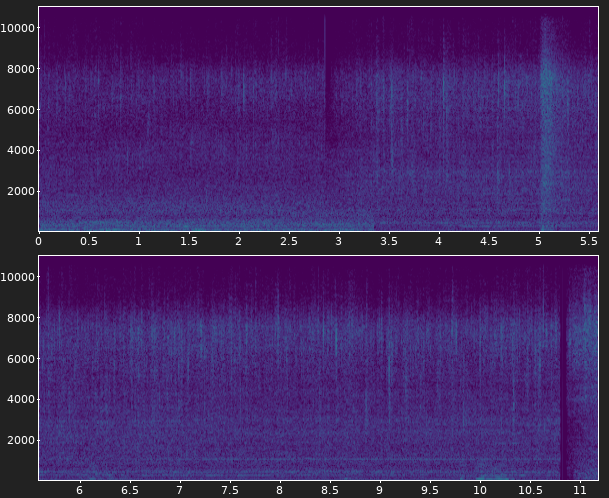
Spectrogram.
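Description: Chicken pieces frying in oil alone, with no water, in a pan on high heat: a steady sizzle that briefly cuts out near the end.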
